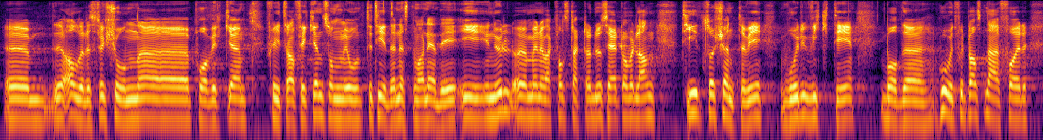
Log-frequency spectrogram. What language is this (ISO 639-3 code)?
nor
